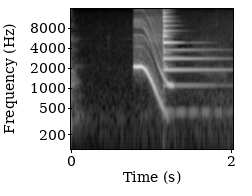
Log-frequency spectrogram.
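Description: Edited-in transition sound effect: a quick falling whistle-like glide, then a bell-like ding that rings out and fades.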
